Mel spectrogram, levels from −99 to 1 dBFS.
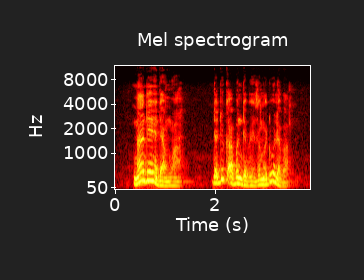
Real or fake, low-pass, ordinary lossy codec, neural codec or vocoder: real; none; none; none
